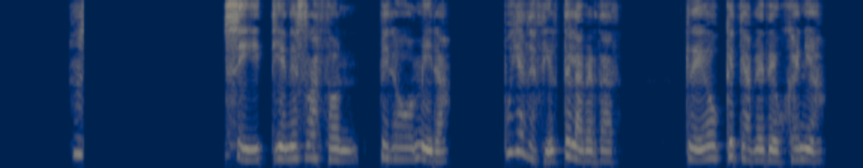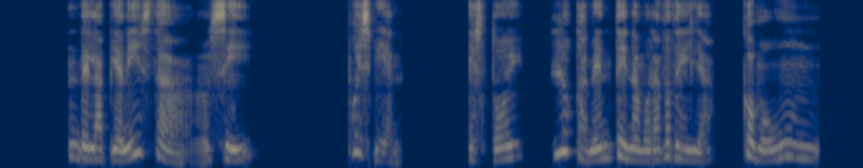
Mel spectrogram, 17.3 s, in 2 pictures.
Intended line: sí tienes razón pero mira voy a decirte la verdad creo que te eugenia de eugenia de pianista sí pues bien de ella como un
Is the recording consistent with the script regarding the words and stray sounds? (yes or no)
no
